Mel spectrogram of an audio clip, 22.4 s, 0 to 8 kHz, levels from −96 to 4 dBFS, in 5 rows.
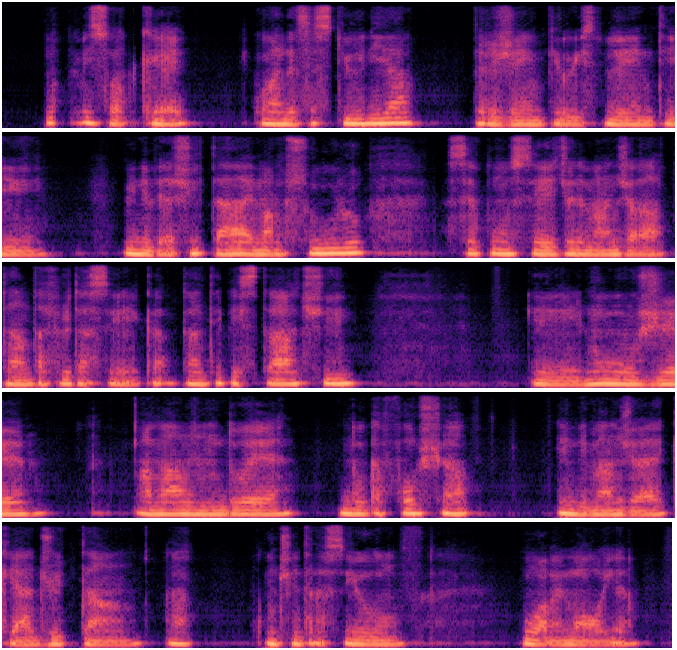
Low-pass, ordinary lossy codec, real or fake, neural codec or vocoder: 7.2 kHz; none; fake; codec, 16 kHz, 4 kbps, FreqCodec, smaller model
